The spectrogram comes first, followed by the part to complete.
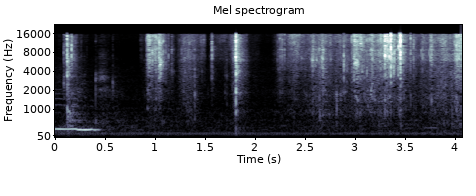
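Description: Nylon fly-fishing vest being handled: its fabric rustles and crinkles, with scattered small clicks and taps as pockets and clips are worked. A woman's short hummed note ends about half a second in.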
